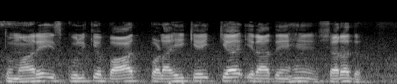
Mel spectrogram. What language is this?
Urdu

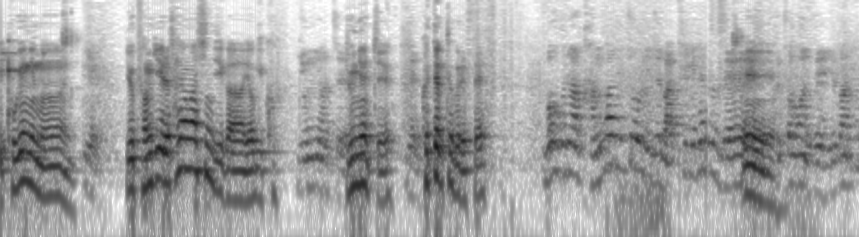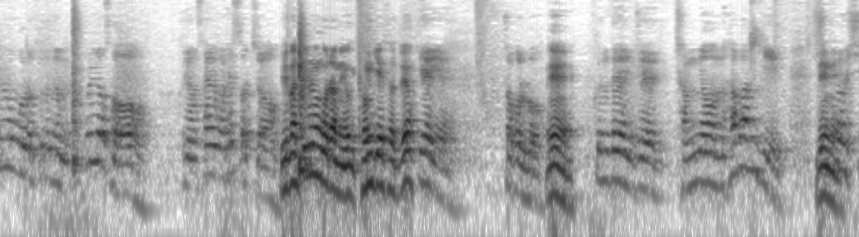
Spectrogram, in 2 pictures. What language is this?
Korean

